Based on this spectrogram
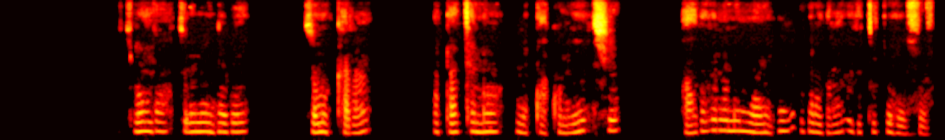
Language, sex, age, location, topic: Kinyarwanda, female, 36-49, Kigali, health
